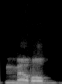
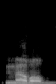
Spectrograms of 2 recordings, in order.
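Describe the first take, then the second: Both takes have the same delivery.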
